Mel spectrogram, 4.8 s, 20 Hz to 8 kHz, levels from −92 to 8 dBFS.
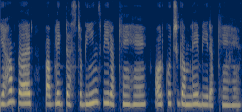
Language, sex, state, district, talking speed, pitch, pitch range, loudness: Hindi, female, Uttar Pradesh, Jalaun, 160 wpm, 250 Hz, 235-260 Hz, -28 LUFS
